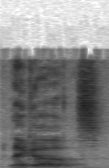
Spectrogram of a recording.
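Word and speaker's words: Les Girls: with Cole Porter score L girls rhymes with play girls the posters said helpfully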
